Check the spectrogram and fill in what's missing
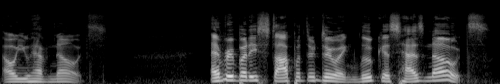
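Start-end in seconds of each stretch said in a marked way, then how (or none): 2.1-4.9 mock announcement.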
